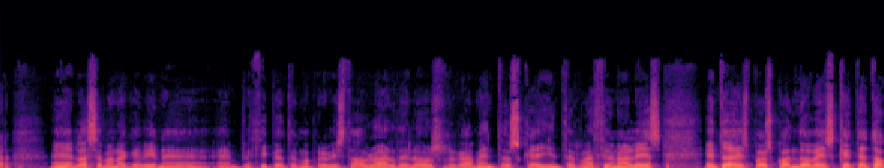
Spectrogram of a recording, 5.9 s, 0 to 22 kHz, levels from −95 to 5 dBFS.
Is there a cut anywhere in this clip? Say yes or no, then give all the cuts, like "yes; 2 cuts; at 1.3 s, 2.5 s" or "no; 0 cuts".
no; 0 cuts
